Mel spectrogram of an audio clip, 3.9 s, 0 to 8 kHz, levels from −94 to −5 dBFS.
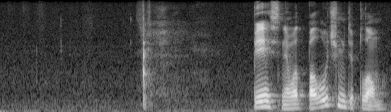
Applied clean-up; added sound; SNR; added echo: none; Domestic sounds, home sounds; 18 dB; none.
